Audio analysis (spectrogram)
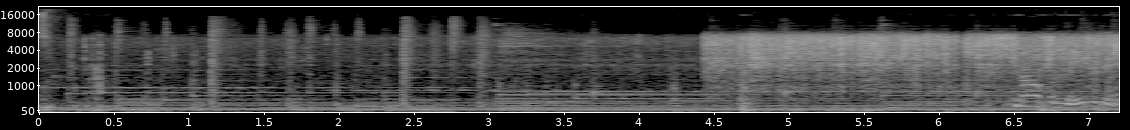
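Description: Food frying in a pan on full heat hisses and sizzles steadily up close, with a brighter burst of crackling partway through and faint background music or hum underneath.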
